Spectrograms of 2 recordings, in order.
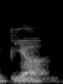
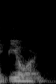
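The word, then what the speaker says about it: Björn: that the Swedish variant so my name is actually be on but talking to someone that's not Scandinavian I just say Bjorn as if I was in the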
